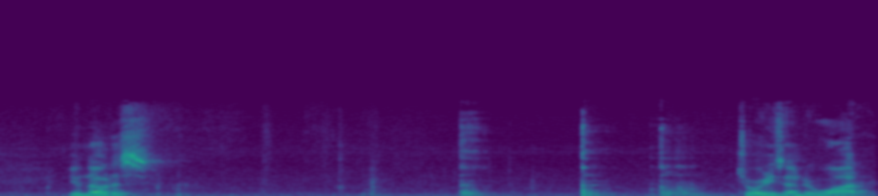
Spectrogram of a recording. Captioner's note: glass clanking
